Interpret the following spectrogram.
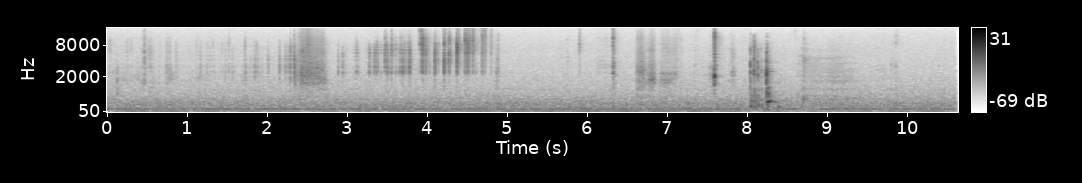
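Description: A thin metal spatula scraping and clicking against a blush pan and its plastic insert as the pan is pried loose. There is a short scratchy scrape a couple of seconds in, then a run of quick ticks, then a few sharp single clicks later on.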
